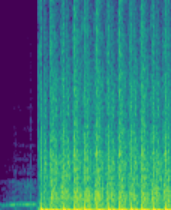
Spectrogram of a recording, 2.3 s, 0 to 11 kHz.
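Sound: gunfire from the video game Half-Life 2

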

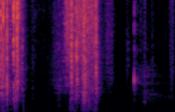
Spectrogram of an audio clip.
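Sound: shuffling tarot cards

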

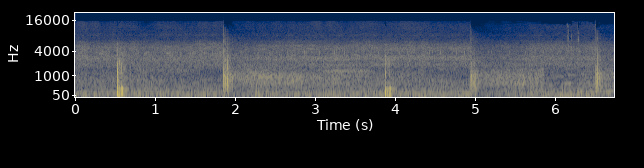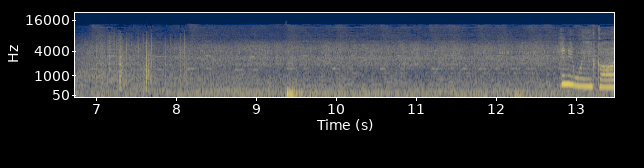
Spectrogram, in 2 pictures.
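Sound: fireworks going off outdoors at night

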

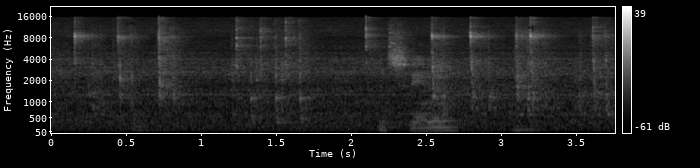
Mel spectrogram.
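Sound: typing a Wi-Fi password on a keyboard

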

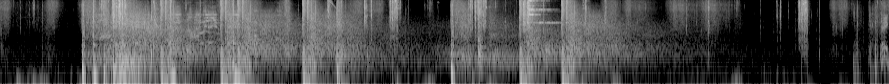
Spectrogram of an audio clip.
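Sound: gunfire in Mud and Blood video game

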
